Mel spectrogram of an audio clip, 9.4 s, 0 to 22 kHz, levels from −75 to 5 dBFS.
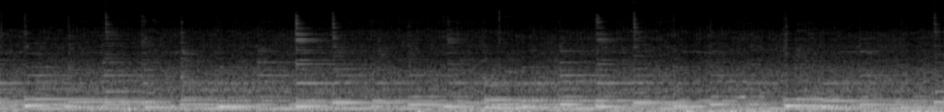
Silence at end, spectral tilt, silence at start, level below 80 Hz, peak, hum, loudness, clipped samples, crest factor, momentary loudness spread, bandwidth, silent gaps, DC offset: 0 s; -8.5 dB/octave; 0 s; -30 dBFS; -8 dBFS; none; -22 LUFS; under 0.1%; 12 dB; 4 LU; 12.5 kHz; none; under 0.1%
